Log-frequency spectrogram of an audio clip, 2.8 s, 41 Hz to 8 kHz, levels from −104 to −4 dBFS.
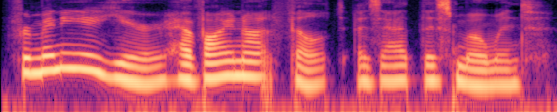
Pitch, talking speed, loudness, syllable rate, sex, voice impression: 205 Hz, 260 wpm, -16 LUFS, 5.2 syllables/s, female, very feminine, very middle-aged, very thin, slightly tensed, slightly weak, bright, soft, very clear, very fluent, slightly raspy, cute, very intellectual, very refreshing, sincere, calm, very friendly, very reassuring, very unique, very elegant, very sweet, lively, very kind, slightly intense, slightly sharp, slightly modest, very light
